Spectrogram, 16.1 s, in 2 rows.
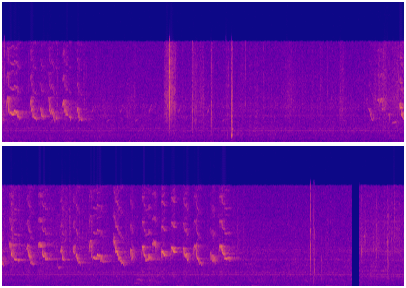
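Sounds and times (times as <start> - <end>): songbird chirping: 0.0 - 5.1, 7.2 - 13.1.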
